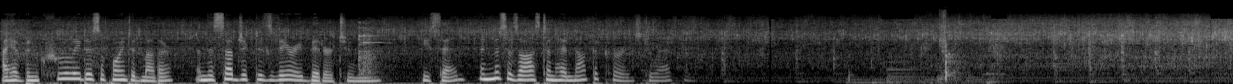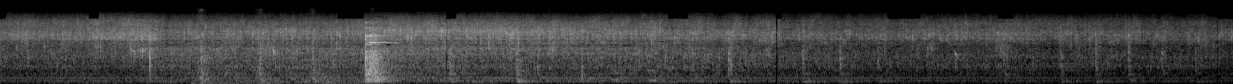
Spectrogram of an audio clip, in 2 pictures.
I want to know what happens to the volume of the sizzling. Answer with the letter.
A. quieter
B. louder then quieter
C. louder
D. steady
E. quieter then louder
B.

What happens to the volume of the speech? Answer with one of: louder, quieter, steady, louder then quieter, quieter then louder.
steady.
